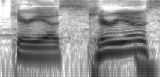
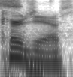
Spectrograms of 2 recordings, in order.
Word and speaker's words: Kyrgios: I'm not gonna be able to pronounce his name. Kyrgios. There you go. I was gonna go with Kyrgios.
